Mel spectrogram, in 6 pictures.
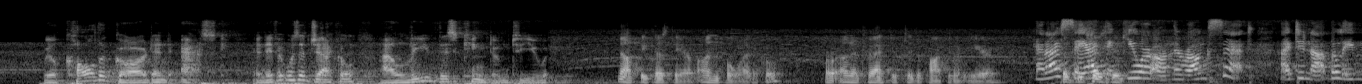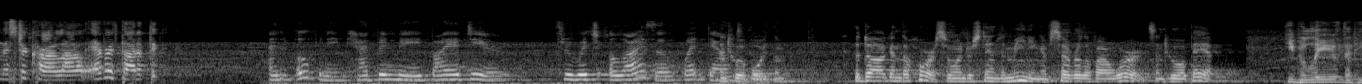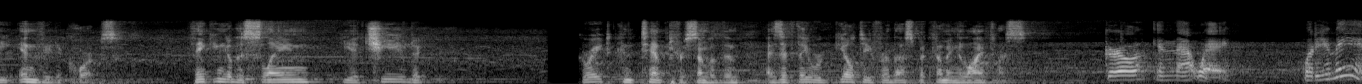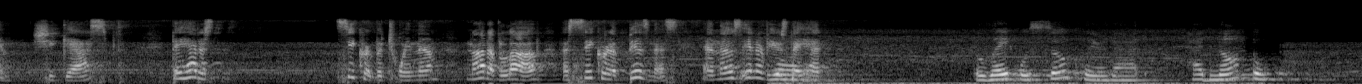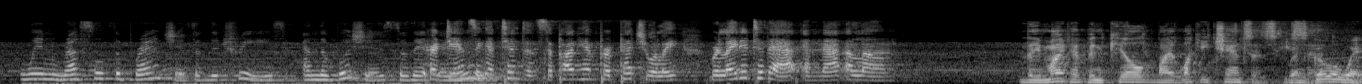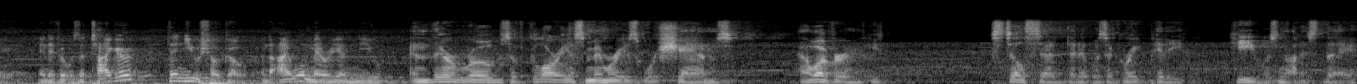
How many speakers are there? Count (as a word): six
